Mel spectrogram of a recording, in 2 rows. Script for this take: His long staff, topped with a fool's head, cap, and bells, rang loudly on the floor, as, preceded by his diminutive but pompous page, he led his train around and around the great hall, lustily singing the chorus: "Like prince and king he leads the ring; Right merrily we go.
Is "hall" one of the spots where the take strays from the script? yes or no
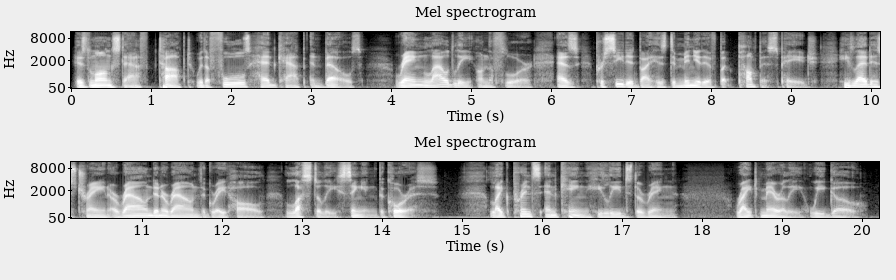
no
